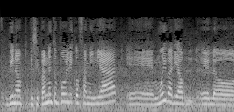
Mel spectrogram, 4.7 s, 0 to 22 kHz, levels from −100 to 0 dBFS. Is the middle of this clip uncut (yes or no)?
no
